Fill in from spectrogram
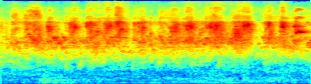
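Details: A breeding pair of red-eyed lutino budgerigars, a large male and a small female, keeps up nonstop buzzy chatter. Rapid scratchy notes and squawks run together without a break.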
